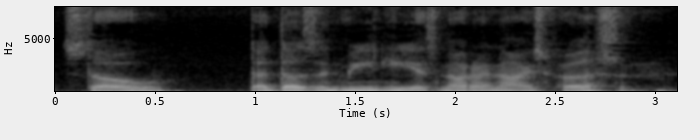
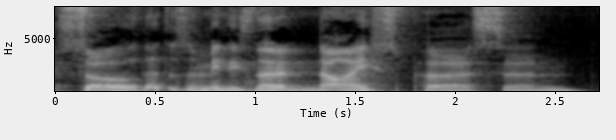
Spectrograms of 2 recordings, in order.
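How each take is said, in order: First: It is said plainly, with little expression. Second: It is said with lively, expressive personality. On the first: "He probably said it more like" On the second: "I'm adding some personality to Firestorm"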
